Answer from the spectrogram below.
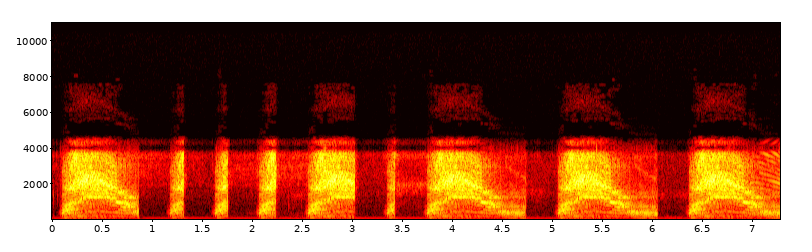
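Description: A cougar roars and snarls, loud and raspy, in a string of about eight bursts of uneven length separated by short silences, with no talking.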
